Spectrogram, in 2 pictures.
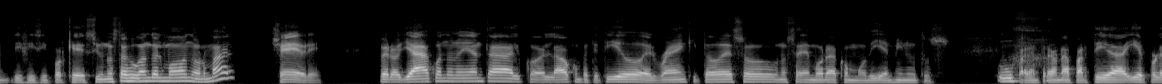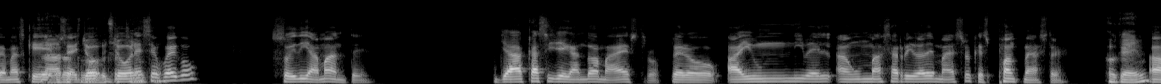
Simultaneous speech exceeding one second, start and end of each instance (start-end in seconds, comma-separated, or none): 12.0-13.3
